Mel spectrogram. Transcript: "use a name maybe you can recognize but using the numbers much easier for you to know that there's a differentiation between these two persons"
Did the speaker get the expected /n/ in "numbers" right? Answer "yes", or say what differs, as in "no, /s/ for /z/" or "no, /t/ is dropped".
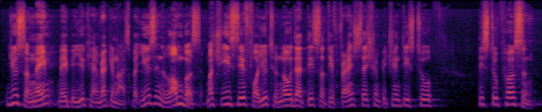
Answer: no, /l/ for /n/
